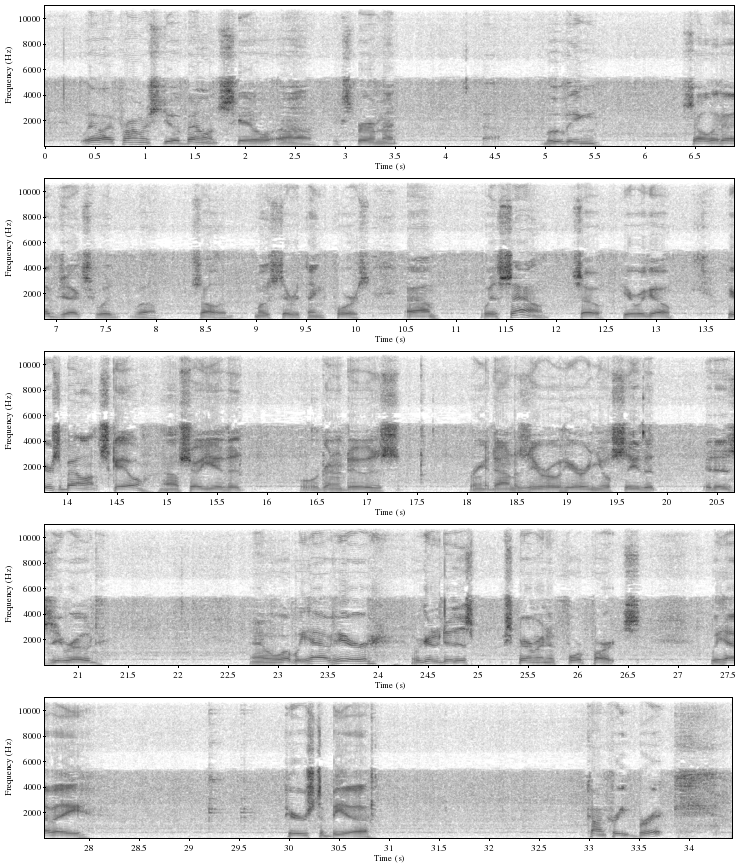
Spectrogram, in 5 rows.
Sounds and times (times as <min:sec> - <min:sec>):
Speech: 0:00.4 - 0:03.6, 0:04.4 - 0:05.6, 0:06.4 - 0:17.4, 0:18.0 - 0:21.4, 0:22.7 - 0:26.7, 0:27.3 - 0:28.1, 0:30.0 - 0:31.0, 0:33.0 - 0:34.0.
